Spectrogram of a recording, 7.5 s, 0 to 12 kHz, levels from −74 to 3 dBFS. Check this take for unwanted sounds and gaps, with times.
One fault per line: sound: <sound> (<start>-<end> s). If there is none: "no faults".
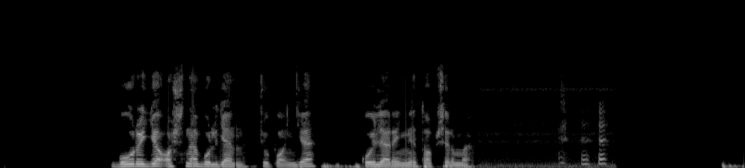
sound: laugh (5.6-6.1 s)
